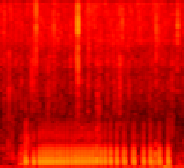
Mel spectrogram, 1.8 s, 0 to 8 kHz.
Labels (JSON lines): {"label": "biophony", "recorder": "SoundTrap 300"}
